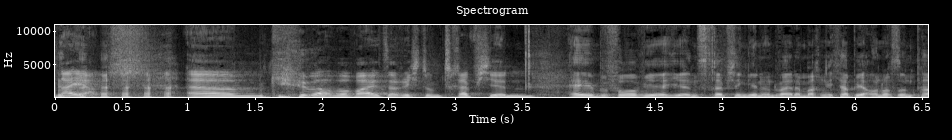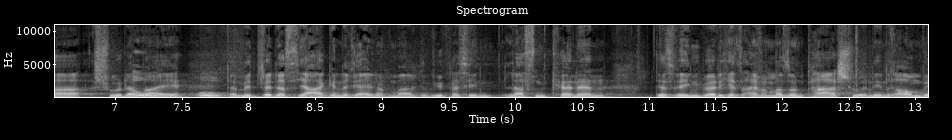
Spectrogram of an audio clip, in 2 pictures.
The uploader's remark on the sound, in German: Danke an Allike, dass wir in eurem Store die Aufnahme realisieren konnten.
